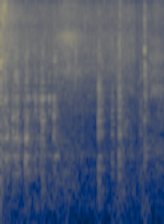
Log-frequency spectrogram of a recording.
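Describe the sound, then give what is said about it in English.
Shallots sizzle steadily in a pan over slightly lowered heat, softening and starting to turn clear, a bright crackling hiss punctuated by several sharp scraping clicks as they're stirred. No one speaks. “Okay, so the shallots are um, starting to get clear.”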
